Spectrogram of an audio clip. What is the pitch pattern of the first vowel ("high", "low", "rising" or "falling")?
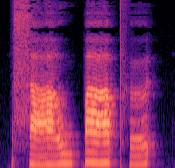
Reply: rising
